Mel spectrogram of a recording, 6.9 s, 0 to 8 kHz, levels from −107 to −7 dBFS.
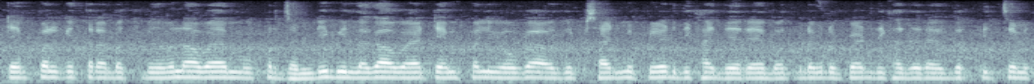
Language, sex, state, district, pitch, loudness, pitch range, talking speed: Hindi, male, Rajasthan, Bikaner, 155 Hz, -15 LUFS, 150-160 Hz, 285 wpm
